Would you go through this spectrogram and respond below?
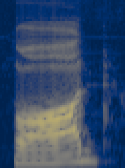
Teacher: সদ চার আলিফ পরিমাণ হবে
